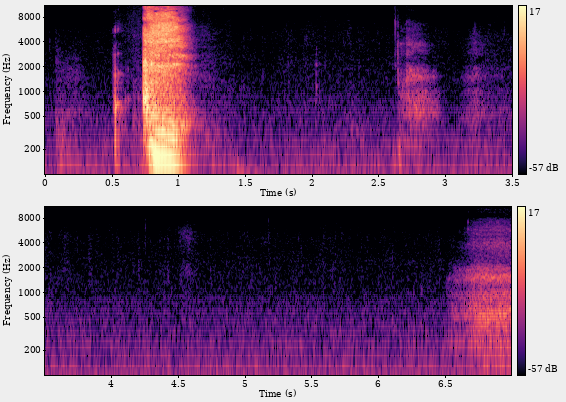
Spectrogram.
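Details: Sneezing set off by dust from two days of room cleaning, with nasal dripping, in a person who says they are not allergic and not nose-sensitive: one loud, explosive sneeze after a quick indrawn breath, then softer breaths and sniffing.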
